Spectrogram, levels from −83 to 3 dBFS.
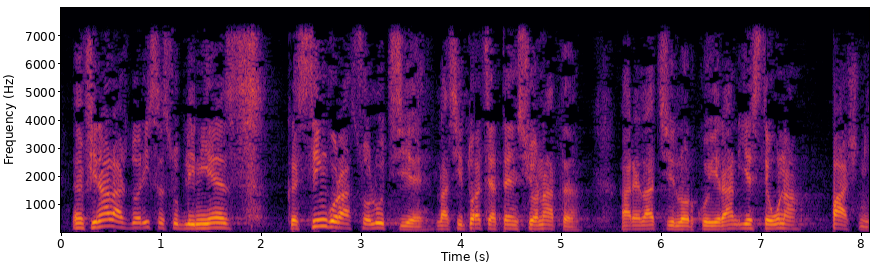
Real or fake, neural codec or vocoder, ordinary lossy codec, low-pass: real; none; none; 7.2 kHz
